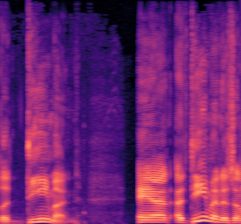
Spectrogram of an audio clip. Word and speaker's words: daemon: something that's called a demon and a daemon is an old computer science term and it's spelled Dae mo in and sometimes people say daemon really shouldn't it's bad I know and it's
